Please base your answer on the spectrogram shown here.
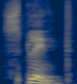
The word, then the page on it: splint: British English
